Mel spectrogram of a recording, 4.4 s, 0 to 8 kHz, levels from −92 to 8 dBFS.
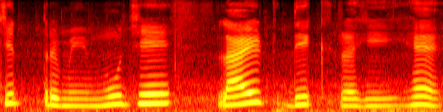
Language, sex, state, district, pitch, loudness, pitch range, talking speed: Hindi, female, Madhya Pradesh, Katni, 215 Hz, -17 LUFS, 185-245 Hz, 95 wpm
